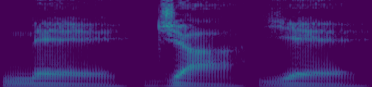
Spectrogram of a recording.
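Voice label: "nejaye", concatenated syllables; Affixing experiment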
